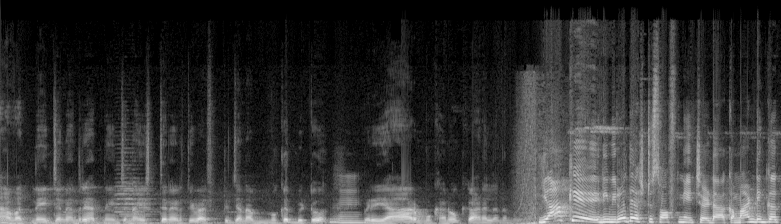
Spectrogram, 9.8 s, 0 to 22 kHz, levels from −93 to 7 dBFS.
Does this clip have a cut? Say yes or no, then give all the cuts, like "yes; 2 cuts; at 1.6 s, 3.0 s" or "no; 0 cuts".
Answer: yes; 1 cut; at 6.6 s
